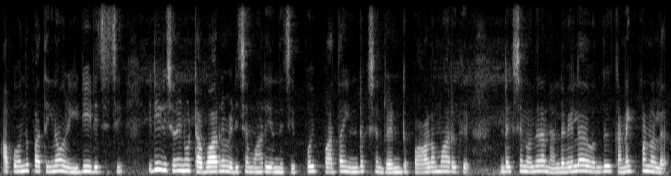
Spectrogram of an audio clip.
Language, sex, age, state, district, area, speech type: Tamil, female, 30-45, Tamil Nadu, Mayiladuthurai, rural, spontaneous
